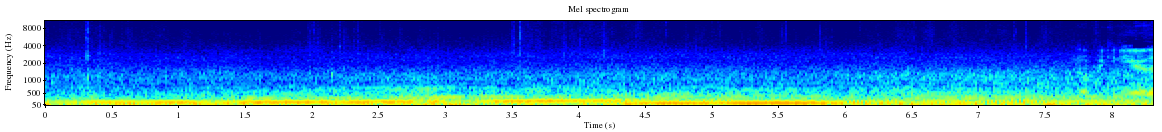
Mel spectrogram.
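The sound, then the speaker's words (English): Loud, continuous road noise with droning engine tones that rise and fall in pitch as three cars speed past on the right side on Route 87, a highway, a steady rumble throughout. “a couple of speed demons, three cars all speeding by me on the, the right side, and uh, I think they're all together.”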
